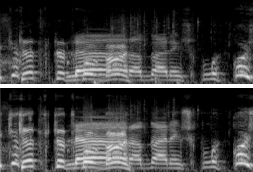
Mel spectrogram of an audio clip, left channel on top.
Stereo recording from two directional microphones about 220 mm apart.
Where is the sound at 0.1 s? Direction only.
30° right (ahead or behind).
